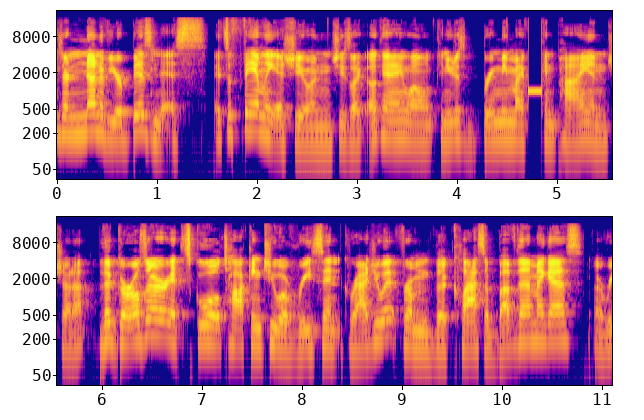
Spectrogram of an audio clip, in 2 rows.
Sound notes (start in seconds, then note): 4.6 beep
